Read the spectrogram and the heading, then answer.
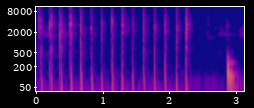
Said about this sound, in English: I think the Ford Mustang Mach-E and the Lucid Air get to share an award. they, they both they both get a clap.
